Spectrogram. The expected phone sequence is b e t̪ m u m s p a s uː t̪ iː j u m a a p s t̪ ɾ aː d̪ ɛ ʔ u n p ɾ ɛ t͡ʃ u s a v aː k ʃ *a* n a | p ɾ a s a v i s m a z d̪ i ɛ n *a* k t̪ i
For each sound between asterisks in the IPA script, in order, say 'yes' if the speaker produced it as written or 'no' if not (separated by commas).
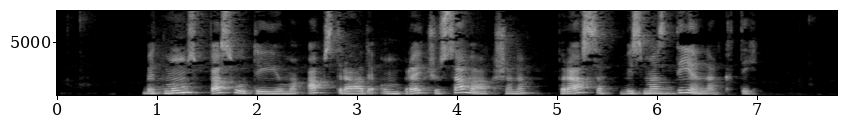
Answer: yes, yes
